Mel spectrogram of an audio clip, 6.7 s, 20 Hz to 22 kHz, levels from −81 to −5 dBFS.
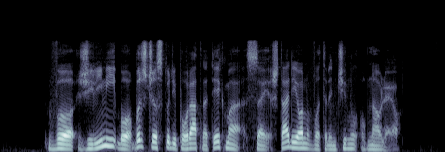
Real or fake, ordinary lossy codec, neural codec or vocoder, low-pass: fake; none; codec, 16 kHz, 1 kbps, X-Codec, HuBERT features, trained on LibriSpeech; 7.2 kHz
